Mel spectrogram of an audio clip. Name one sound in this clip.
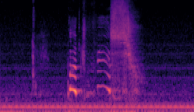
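A young woman makes a short sound close by.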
